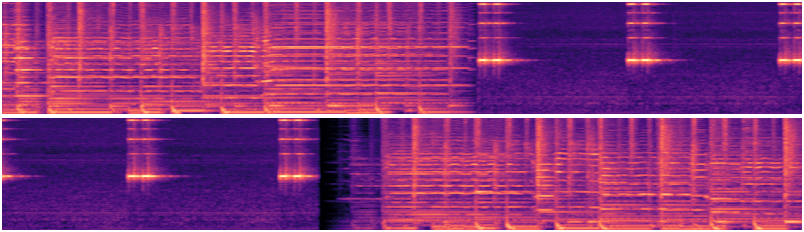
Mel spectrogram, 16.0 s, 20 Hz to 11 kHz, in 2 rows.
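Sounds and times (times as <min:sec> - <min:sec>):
thermometer alarm beeping: 0:04.8 - 0:05.4, 0:06.2 - 0:06.9, 0:07.8 - 0:08.4, 0:09.2 - 0:09.9, 0:10.8 - 0:11.2.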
